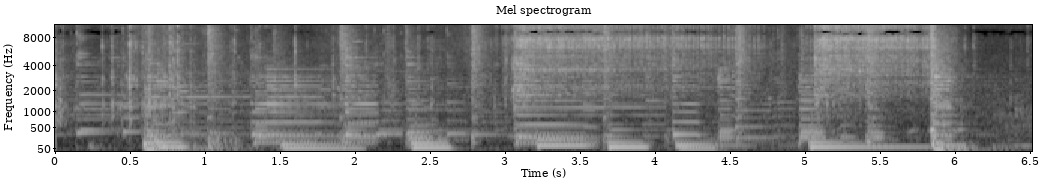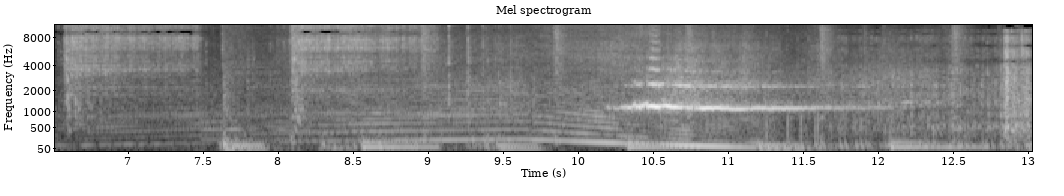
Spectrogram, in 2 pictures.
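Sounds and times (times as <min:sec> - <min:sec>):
background music: 0:00.0 - 0:12.6
falling engine-like tone: 0:06.4 - 0:13.0
tire screech: 0:06.4 - 0:13.0.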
